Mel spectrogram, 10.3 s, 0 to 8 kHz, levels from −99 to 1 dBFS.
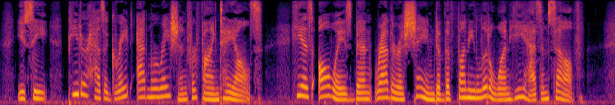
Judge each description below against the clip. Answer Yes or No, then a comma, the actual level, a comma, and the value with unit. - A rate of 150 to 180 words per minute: No, average, 140 wpm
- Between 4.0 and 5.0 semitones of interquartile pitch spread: No, wide, 5.6 semitones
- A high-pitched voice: Yes, high, 195 Hz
